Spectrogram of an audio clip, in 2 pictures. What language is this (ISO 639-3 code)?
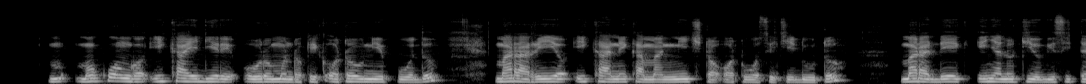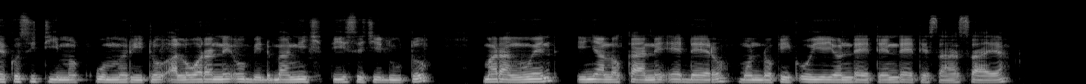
luo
